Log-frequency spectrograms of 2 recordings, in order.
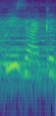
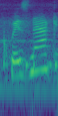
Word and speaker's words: Quiznak: And then What the quizzack just happened? It's pronounced Quiznak, and I have no idea.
